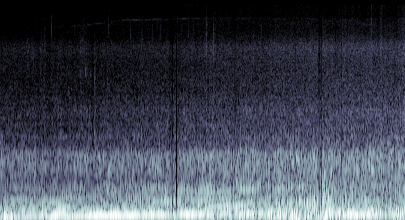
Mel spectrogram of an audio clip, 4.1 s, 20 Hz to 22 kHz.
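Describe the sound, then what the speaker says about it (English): A Renault Megane RS 300 pulls hard in third gear with the window down, its engine note rising steadily and droning loudly from inside the cabin over wind and road noise, then easing back slightly. "Third gear pull with the window down, you say?"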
